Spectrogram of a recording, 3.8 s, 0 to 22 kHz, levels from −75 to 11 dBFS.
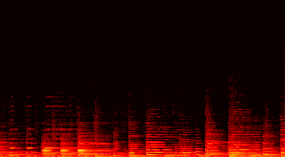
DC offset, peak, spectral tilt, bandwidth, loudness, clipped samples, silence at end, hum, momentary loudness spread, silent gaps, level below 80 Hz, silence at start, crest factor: under 0.1%; -12 dBFS; -7.5 dB/octave; 11.5 kHz; -28 LUFS; under 0.1%; 0 s; none; 7 LU; none; -44 dBFS; 0 s; 16 dB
